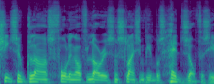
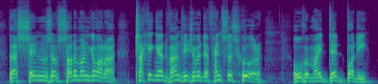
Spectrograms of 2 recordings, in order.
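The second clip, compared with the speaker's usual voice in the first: higher, louder Scottish tirade; shouting outrage; 9 semitones higher, 4 dB louder than usual. A narrator's reading. Shadwell storming through the curtain, shouting outrage. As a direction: bellow it like a witchfinder.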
